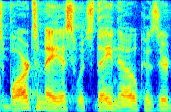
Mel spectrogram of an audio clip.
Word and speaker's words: Bartimaeus: Bartimaeus is the Hebrew pronunciation of a Greek name, okay? Bar means son of, and then Timaeus is the name. So he's the son of Timaeus, Bartimaeus.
